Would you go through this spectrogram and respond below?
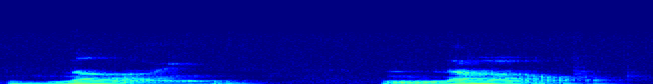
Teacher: N, which is a voiced alveolar and nasal sound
